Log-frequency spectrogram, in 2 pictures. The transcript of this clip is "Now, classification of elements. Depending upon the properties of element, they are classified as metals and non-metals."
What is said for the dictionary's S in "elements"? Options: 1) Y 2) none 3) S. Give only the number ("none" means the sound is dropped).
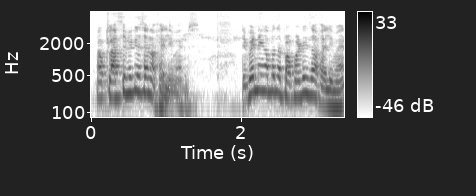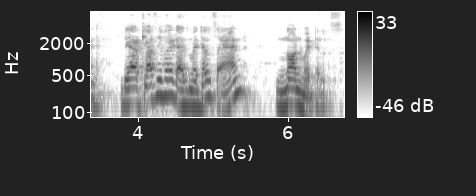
3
